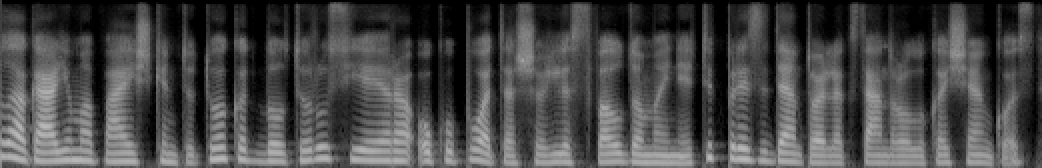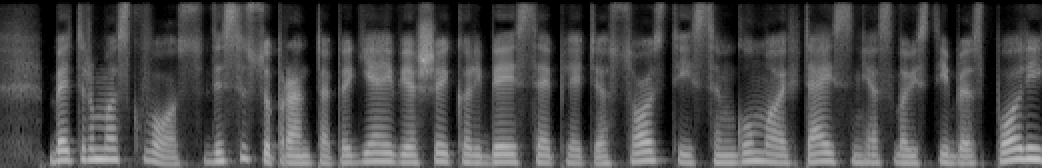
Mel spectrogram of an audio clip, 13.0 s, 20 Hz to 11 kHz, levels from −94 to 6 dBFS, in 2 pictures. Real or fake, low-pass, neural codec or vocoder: fake; 9.9 kHz; codec, 24 kHz, 0.9 kbps, WavTokenizer, large speech release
